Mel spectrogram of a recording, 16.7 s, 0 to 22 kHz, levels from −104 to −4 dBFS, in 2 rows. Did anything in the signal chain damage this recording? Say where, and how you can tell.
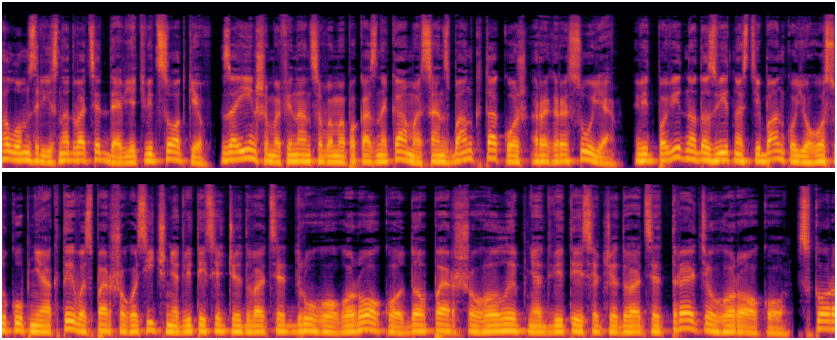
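Yes. From 10.40 s to the end, the speech drops abruptly to about 0.69 times its earlier pace, yet its pitch stays exactly where it was. That is a time-stretched section, likely from a software stage that lengthened the audio to fit a duration by repeating short pieces. A sample-rate mismatch or slow playback would have lowered the pitch along with the pace, and here the pitch does not move.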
